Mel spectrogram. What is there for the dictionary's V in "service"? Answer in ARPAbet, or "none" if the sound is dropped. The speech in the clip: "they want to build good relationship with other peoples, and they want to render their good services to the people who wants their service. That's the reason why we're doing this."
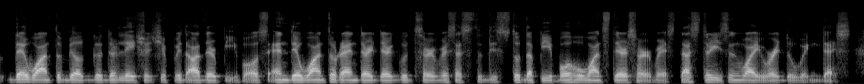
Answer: V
